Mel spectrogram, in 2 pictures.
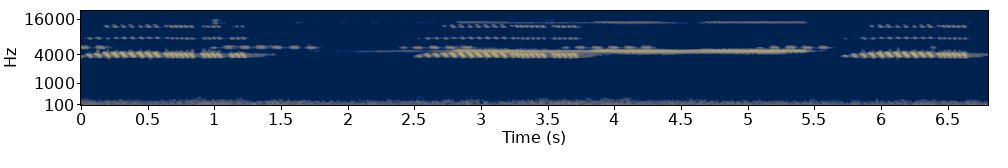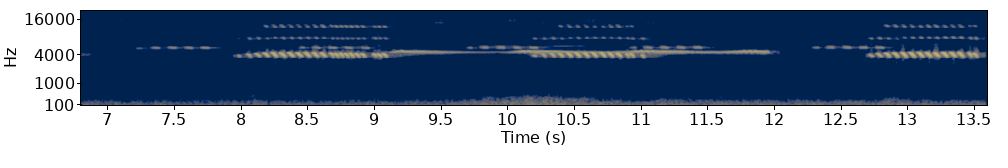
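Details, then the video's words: Autumn bell crickets and field crickets recorded in Narita, Chiba, Japan, on a TASCAM Portacapture X8: high pulsed trills lasting about a second, repeating every two to three seconds, overlapping a smoother sustained ringing tone. "秋の音 スズムシとコオロギの鳴き声 - Sounds of autumn, chirping of crickets and crickets"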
